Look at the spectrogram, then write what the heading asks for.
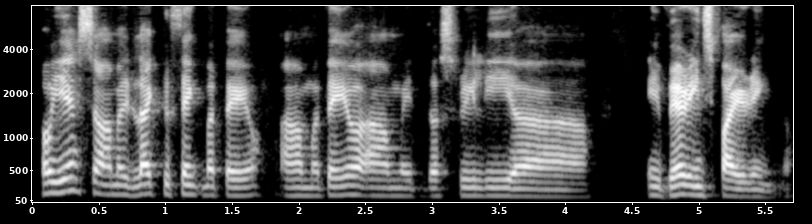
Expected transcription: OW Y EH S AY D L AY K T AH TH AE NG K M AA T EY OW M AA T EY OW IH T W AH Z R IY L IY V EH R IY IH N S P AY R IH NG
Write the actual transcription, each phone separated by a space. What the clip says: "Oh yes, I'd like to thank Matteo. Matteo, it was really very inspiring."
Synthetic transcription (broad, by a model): OW Y EH S AY D L AY K T AH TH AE NG K M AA T EY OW M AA T EY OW IH T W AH S R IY L IY V EH R IY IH N S P AY R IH NG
